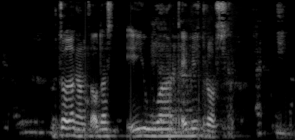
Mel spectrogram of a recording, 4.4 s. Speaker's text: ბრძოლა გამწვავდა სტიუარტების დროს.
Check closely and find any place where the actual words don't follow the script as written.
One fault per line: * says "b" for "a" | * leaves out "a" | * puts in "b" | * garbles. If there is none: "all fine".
all fine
